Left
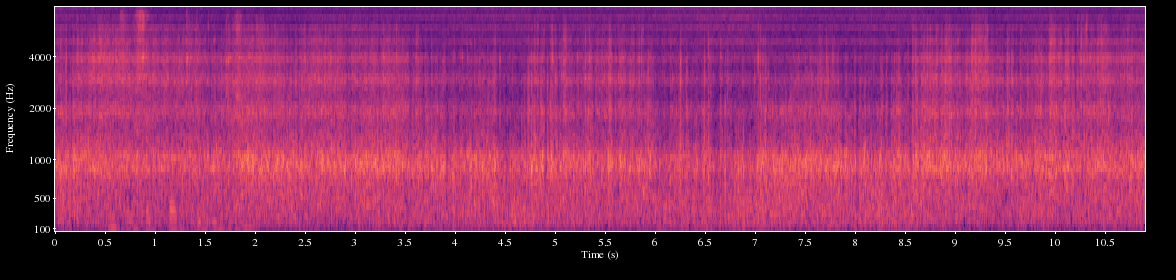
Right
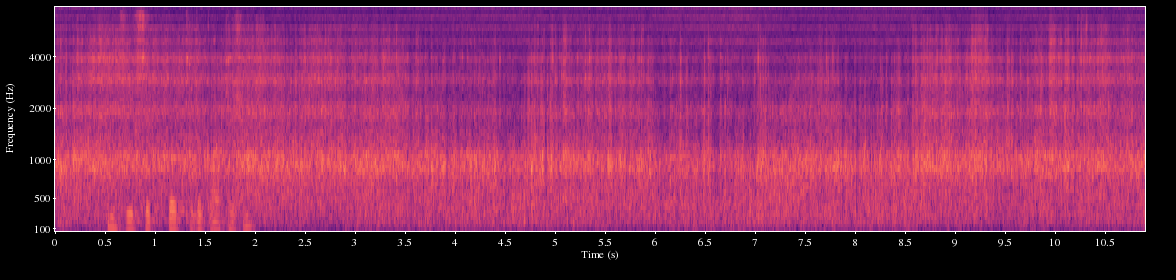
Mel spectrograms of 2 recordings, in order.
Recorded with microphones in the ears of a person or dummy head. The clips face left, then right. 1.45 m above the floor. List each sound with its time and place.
0.5 s a man speaking: 70° right (ahead or behind), 1.2 m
